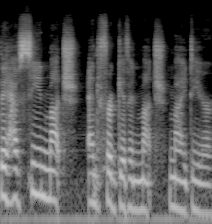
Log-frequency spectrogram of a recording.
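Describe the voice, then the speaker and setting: Soft-spoken and at a middle pitch, a put-on character voice moves at a fairly slow pace on a very clean recording with a silent background. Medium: read story. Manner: soft, coaxing.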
